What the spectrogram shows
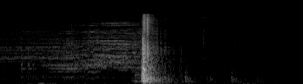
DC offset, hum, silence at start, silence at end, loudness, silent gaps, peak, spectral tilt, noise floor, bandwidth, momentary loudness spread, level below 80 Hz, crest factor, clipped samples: under 0.1%; none; 0.2 s; 1.35 s; -32 LUFS; none; -6 dBFS; -3 dB/octave; -71 dBFS; 11.5 kHz; 25 LU; -62 dBFS; 32 dB; under 0.1%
